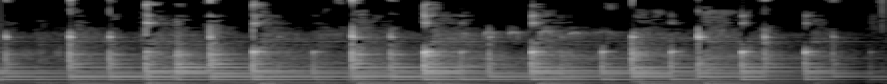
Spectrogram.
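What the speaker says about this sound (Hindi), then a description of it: "चट्टान से निकलती संगीत की इस ध्वनि ने वातावरण को संगीतमय कर दिया था।" A stone strikes a rock, producing a musical, bell-like ringing; a steady series of evenly spaced metallic-sounding tones, each decaying quickly, repeating in a melodic pattern.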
